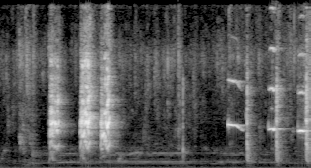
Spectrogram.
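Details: Javan myna, white-eyed, performing a variation master song for cage-bird training: a few loud raspy bursts, a pause, then short whistled notes and sharp clicks, with a steady low hum throughout.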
